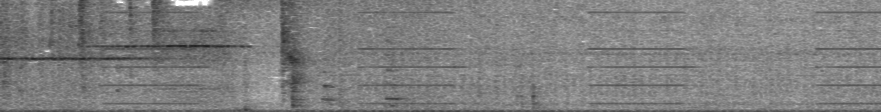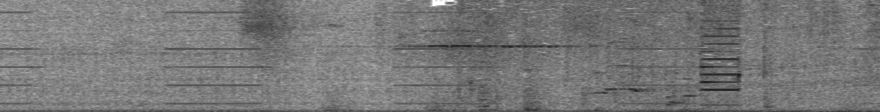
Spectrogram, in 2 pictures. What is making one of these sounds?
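A bus engine idles with a low, steady hum.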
